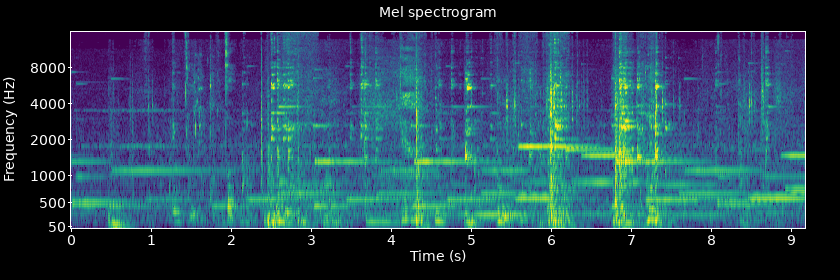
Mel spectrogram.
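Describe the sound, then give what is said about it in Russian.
Someone tries to open a locked cabinet in a house at night, making faint knocks, soft thunks and metallic clinks at irregular intervals. “Шкаф закрыт на замок.”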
